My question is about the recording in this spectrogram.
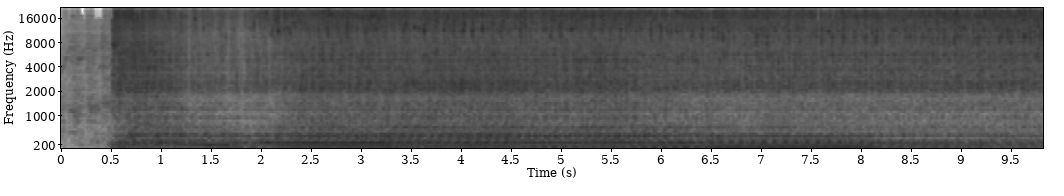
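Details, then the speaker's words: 2018 Chevrolet Camaro ZL1 with NPP valved exhaust, cold start with the active muffler removed: after a short crank it settles into a loud, deep, raw rumble at fast idle, and the sound stays loud even in touring mode. "oh my God okay yeah that's pretty loud all right well honestly couldn't even tell that I put it in uh touring mode at all"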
